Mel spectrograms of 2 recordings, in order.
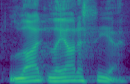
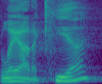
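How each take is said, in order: First: The middle consonant is a soft S sound. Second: The middle consonant is a hard K sound.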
